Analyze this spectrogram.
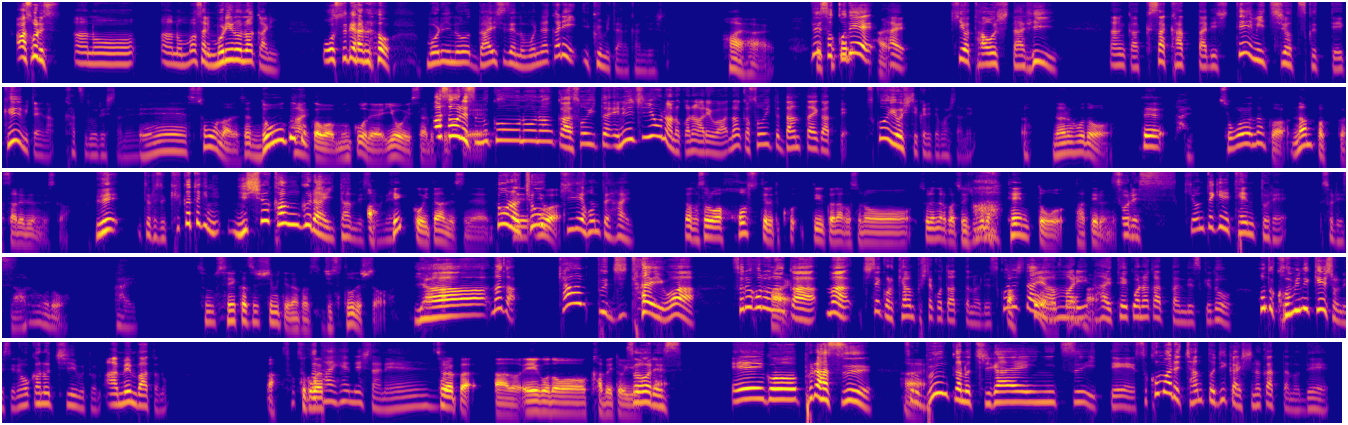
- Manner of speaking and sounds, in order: "オーストラリア" said as "オーストリアル"; "そうなんです" said as "そうなん"
- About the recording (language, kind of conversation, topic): Japanese, podcast, 好奇心に導かれて訪れた場所について、どんな体験をしましたか？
